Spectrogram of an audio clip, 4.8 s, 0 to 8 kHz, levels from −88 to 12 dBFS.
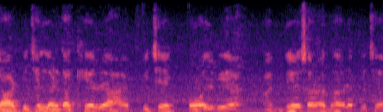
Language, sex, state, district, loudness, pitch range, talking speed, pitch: Hindi, male, Bihar, East Champaran, -17 LUFS, 125-135 Hz, 210 wpm, 130 Hz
